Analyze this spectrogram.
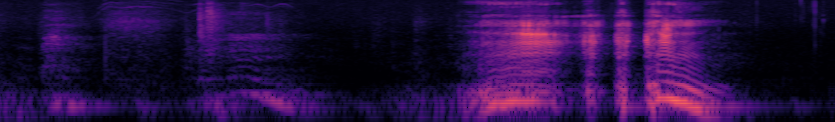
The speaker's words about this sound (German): Stopp, ich muss mal gerade Nase putzen. Tut mir leid.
